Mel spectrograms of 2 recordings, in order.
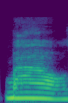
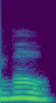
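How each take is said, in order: First: The vowel sounds like 'ow'. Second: The vowel sounds like 'oh'. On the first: It names bending forward to greet someone. The speaker calls it right. "so ow" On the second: It names the weapon or the bow tie. The speaker calls it wrong. "so you don't say bow"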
